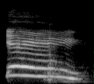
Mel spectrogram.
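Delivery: high bright yay; excited cheer. Real, not acted. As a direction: cheer it out happily. Cheering a viewer's thanks.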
